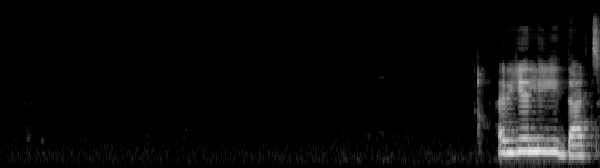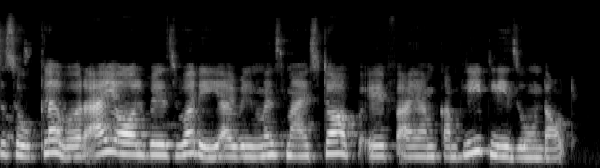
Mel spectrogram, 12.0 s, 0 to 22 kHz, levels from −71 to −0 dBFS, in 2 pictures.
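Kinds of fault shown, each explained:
Echo leak: from 5.96 to 6.31 s a faint delayed copy of the speech trails the original by about 310 ms, sitting roughly 25 dB below it. The likely cause is sound from a loudspeaker at the other end reaching its microphone and slipping past an incomplete echo canceller. On a spectrogram the harmonic and formant patterns repeat, shifted right by about 0.31 s and much dimmer. The waveform shows a small ghost envelope following the main one.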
